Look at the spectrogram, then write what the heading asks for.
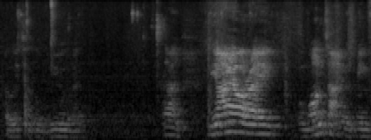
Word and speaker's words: IRA: This is always pronounced as IRA, so you read out the 3 letters in the name.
